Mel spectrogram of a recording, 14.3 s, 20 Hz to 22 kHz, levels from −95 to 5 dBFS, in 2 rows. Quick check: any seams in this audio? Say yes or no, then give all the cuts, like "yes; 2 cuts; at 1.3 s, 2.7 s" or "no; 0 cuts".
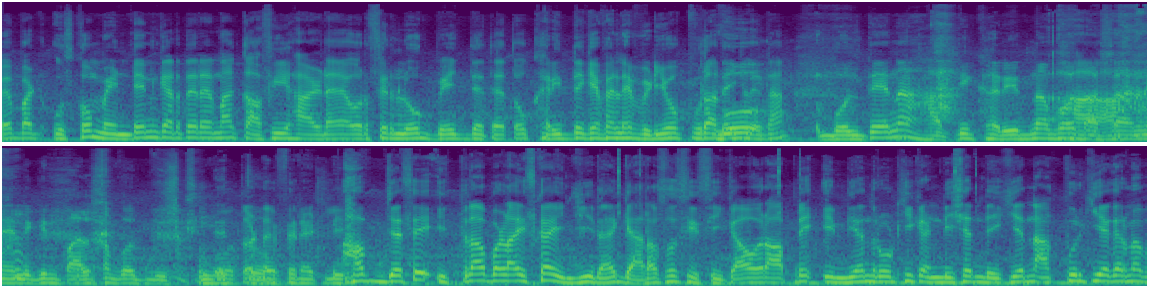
no; 0 cuts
